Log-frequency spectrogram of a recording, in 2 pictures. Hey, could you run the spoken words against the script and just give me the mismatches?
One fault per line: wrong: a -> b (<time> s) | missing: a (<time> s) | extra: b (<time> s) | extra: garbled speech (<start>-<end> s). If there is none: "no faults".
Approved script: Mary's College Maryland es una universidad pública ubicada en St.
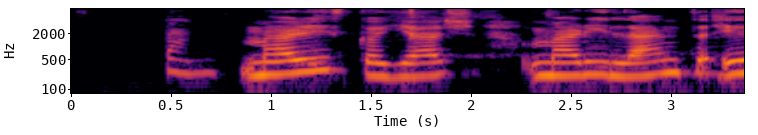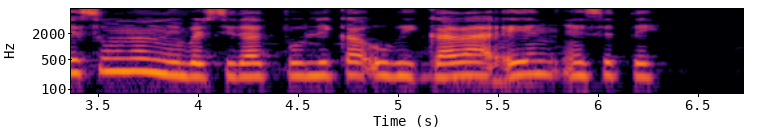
no faults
